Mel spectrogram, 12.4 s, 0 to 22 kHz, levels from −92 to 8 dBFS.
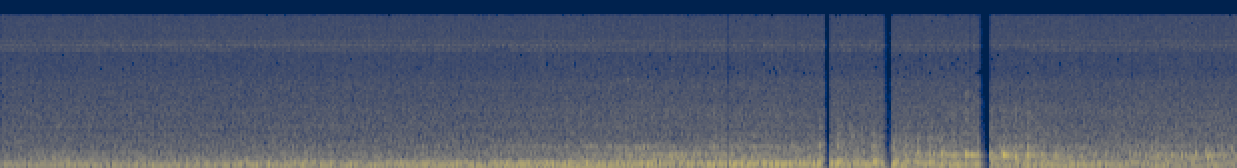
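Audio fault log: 7.25–8.29 s, repeated stalls (stutter): the jitter buffer ran dry eight times as packets arrived late. Each time the receiver extended the last sound, 135 ms in total and at most 52 ms per gap, so about 13% of the stretch is filler. The audio drags and stutters, with nothing lost.
8.81–8.91 s, short stall from a late packet: one packet missed its playout moment, so the receiver held the preceding sound for 76 ms until the packet came in. It then resumed at the same point, leaving a drawn-out sound with a faint buzz or dip and no gap in content.
9.76–9.89 s, call audio freeze: the sound hangs on as a fading buzz or hiss for 110 ms and drops to silence for about 20 ms before the audio carries on where it stopped. The cause is likely packets held up in transit, which emptied the jitter buffer.
10.94–11.53 s, jitter buffer slow-down: to rebuild its reserve, the receiver repeated single pitch periods and fragments of pauses, adding 51 ms. 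Playback runs at about 92% speed with unchanged pitch, so sounds are drawn out.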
